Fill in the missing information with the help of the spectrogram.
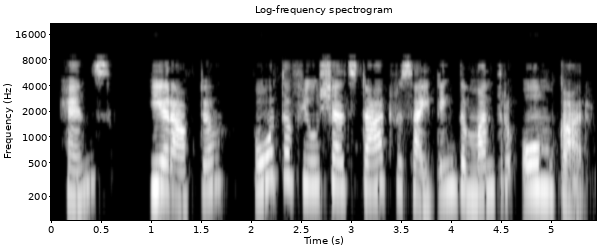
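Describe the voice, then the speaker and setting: A woman, reading and retelling a religious scripture in a measured devotional narration with deliberate pauses. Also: fairly high pitch, no echo, highs cut off. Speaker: scripture reader.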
